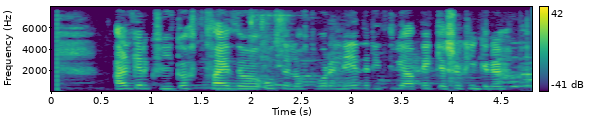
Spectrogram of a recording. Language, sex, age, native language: Icelandic, female, 18-19, Icelandic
